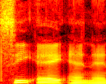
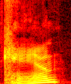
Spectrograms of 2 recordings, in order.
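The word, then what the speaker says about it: Caen: The thing I've always said is um I think it's pronounced might be pronounced can like in French, but like not not exactly the same way we pronounce in English, but I think it's pronounced can.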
